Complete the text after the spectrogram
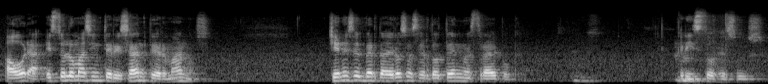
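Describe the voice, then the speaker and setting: A man's voice: on the high side, moderate pace, long pauses, dark tone. A male pastor preaching an expository sermon, asking rhetorical questions and addressing the congregation directly.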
